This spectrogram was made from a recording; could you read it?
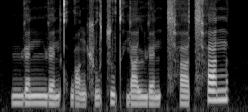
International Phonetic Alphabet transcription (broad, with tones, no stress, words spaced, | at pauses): mɥɛ˥n n̪ɥɛ˧˥nkʰwɑ̰˨˩ŋʂu˧˥ t͡su˥˩t̪ʰjä˥ lɥɛ˧˥n t͡sʰä˧˥t͡sʰa˥n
